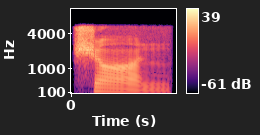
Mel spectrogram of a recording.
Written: Shawn

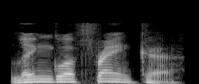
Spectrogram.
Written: lingua franca

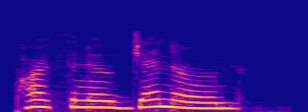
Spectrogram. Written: parthenogenone

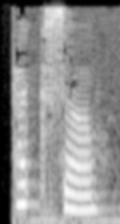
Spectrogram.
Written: hexo

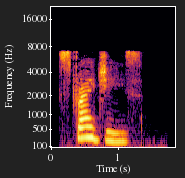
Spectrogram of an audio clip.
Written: striges

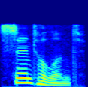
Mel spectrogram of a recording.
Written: scintillant

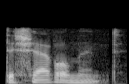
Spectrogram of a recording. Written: dishevelment

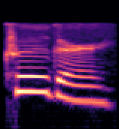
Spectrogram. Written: Kruger

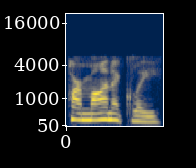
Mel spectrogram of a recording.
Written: harmonically

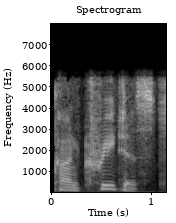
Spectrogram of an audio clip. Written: concretist

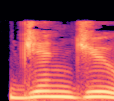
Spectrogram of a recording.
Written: chinju

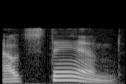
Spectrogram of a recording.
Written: outstand

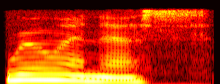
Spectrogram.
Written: ruinous

